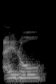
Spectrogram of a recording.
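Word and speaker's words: EIDL: very powerful there's also the economic impact disaster loans what's being pronounced idle loans these are long-term loans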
